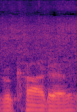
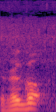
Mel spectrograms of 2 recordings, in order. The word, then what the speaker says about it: ricotta: to convince you that the word ricotta, it's pronounced rigot. I mean, it would be if there was a G in it, but in the English language it isn't.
